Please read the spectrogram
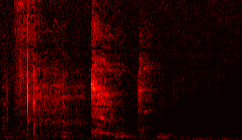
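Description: Near silence: room tone with a faint click about a quarter of a second in and a faint, short breathy sound about a second in.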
